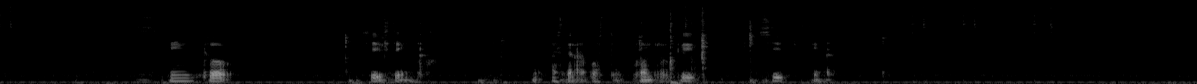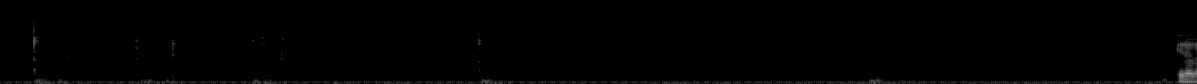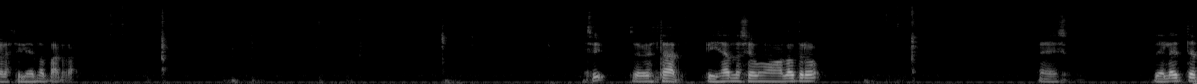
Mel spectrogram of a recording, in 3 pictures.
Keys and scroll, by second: 0.7-2.0 typing, 3.6 shift+5, 4.8 shift+5, 7.9 shift+5, 11.6 5, 12.3 shift+5, 13.4 shift+5, 14.5-15.7 typing, 16.8 shift+5, 20.7 shift+5, 22.3 5, 27.0 shift+5, 28.4-30.5 typing.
